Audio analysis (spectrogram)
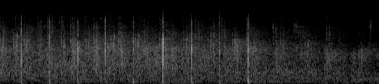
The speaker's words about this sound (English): It is an honor to be here today, and it is especially an honor to be serving under our historical mayor, Buffalo's first African-American mayor. Let's give a hand clap for that history.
